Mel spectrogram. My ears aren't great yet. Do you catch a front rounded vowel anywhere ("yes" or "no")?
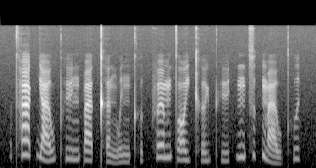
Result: yes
